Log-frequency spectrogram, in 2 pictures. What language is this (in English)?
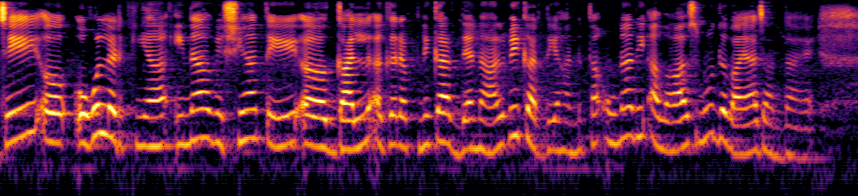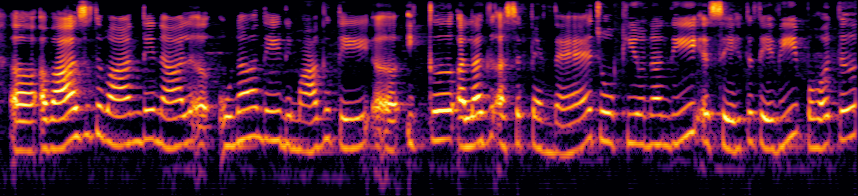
Punjabi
